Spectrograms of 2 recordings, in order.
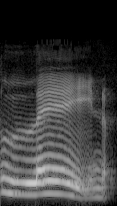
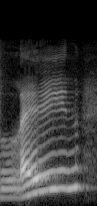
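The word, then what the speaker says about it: lain: Also in this case, the standard pronunciation is lane, and it is the correct one. There is also an American possibility to say lan, but just don't use it, okay? It exists, and I'm not saying it doesn't, but lane is the most common pronunciation.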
